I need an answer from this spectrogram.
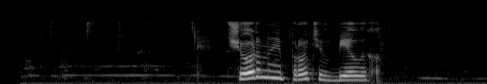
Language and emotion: Russian, neutral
